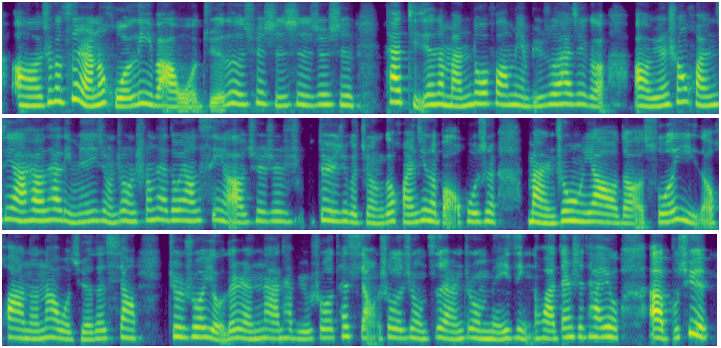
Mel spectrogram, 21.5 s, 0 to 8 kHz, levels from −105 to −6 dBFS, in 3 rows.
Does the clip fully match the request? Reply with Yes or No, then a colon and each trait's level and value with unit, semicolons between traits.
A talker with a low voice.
No: high, 240 Hz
